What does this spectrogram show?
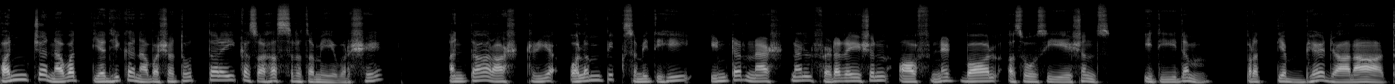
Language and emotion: Sanskrit, neutral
